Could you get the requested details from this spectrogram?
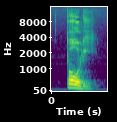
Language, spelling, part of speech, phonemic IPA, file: Dutch, poly-, prefix, /ˈpoli/, Nl-poly-.ogg
- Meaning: poly-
